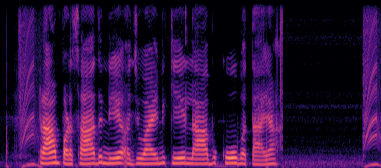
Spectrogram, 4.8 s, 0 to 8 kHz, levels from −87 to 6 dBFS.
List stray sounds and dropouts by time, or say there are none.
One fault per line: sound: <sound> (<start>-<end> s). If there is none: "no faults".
no faults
